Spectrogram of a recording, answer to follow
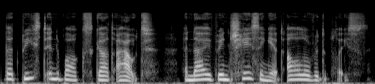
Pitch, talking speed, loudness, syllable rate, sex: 215 Hz, 255 wpm, -17 LUFS, 5.9 syllables/s, female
